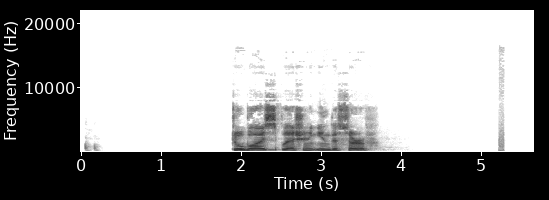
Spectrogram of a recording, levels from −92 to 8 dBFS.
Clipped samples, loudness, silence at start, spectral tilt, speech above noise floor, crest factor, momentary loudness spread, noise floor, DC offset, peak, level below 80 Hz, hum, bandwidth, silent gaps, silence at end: under 0.1%; -15 LUFS; 1.9 s; -4 dB/octave; over 75 dB; 18 dB; 7 LU; under -90 dBFS; under 0.1%; -2 dBFS; -56 dBFS; none; 9.4 kHz; none; 2 s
